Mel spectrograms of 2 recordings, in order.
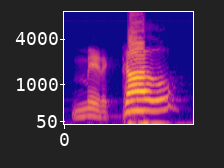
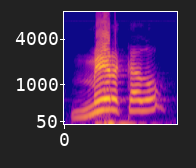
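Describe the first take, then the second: First: The stress is on the middle syllable. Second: The stress is on the first syllable. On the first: The speaker calls it right. "la mayor fuerza de voz se ubica justamente en la sílaba central" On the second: The speaker calls it wrong. "cambiar la fuerza de voz a cada una de las sílabas"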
